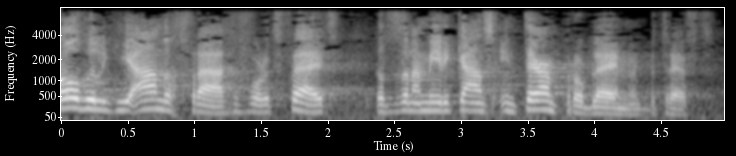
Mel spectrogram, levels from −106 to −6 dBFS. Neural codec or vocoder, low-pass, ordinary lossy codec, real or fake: none; 7.2 kHz; none; real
